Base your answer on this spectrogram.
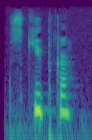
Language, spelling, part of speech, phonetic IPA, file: Russian, скидка, noun, [ˈskʲitkə], Ru-скидка.ogg
- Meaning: discount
